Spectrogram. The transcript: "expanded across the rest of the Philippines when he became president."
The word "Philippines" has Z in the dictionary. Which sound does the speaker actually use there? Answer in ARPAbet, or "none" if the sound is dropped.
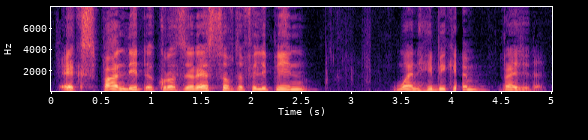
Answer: none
